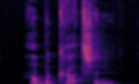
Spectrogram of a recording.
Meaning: plural of habbekrats
- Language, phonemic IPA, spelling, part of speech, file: Dutch, /ˈhɑbəkrɑtsə(n)/, habbekratsen, noun, Nl-habbekratsen.ogg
